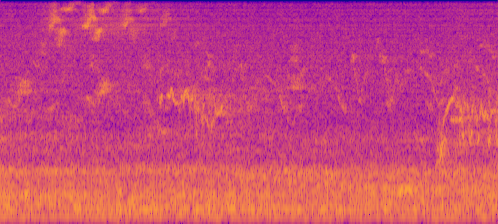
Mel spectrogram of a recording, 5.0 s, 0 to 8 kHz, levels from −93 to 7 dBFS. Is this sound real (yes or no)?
no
